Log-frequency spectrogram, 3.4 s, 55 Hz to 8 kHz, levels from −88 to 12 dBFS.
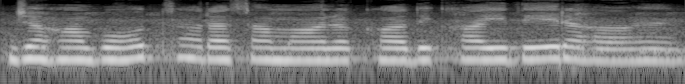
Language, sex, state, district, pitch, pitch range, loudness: Hindi, female, Haryana, Charkhi Dadri, 235 Hz, 230-240 Hz, -13 LUFS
